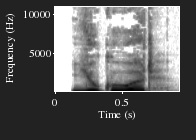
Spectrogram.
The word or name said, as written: Yoghurten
